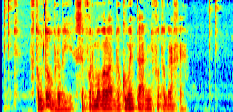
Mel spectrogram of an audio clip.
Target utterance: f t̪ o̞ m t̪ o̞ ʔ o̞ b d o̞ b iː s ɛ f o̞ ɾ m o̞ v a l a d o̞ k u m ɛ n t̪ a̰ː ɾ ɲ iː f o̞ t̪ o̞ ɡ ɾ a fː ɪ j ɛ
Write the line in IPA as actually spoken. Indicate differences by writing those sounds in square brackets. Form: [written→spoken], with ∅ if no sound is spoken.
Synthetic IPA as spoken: f t̪ o̞ m t̪ o̞ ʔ o̞ b d o̞ b iː s ɛ f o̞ ɾ m o̞ v a l a d o̞ k u m ɛ n t̪ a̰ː ɾ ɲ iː f o̞ t̪ o̞ ɡ ɾ a [fː→f] ɪ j ɛ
